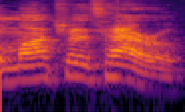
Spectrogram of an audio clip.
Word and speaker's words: Montrezl Harrell: Or how you pronounce his name? Oh, Montrezl Harrell.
